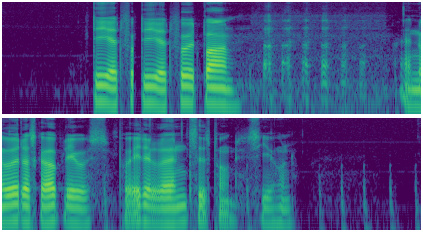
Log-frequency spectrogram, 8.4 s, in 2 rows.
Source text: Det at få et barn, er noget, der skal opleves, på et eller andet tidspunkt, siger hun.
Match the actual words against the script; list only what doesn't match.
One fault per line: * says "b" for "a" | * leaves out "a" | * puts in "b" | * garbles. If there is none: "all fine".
* puts in "det at få"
